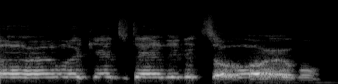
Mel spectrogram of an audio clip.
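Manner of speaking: slow, swooping, gloomy and dejected tone. Explaining how voice tone affects mood, demonstrating a depressing tone. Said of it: "talk to yourself in a depressing tone of voice".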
